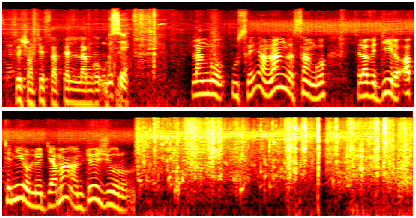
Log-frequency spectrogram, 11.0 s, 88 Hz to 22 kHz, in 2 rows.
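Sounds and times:
speech: 0:00.1 - 0:07.3
water rushing and splashing in a shallow stream: 0:07.3 - 0:10.2
gravel being sieved in a flowing stream: 0:07.3 - 0:10.9.

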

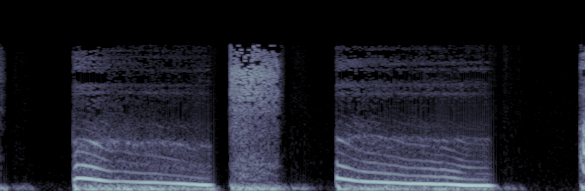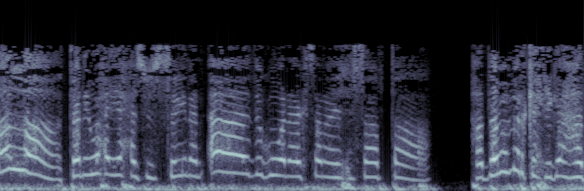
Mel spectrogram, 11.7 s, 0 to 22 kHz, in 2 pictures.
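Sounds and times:
group breathing in and out in a breathing exercise: 0:00.8 - 0:04.9
speech: 0:06.6 - 0:11.6.

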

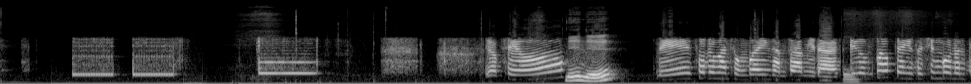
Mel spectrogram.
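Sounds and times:
phone keypad tones entering an ID number in an automated phone system: 0:02.6 - 0:03.2
speech: 0:05.6 - 0:06.2, 0:07.2 - 0:09.7.

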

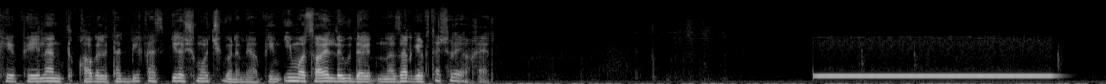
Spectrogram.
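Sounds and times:
speech: 0:00.0 - 0:05.0
quiet telephone line noise: 0:05.8 - 0:11.0
telephone dial tone after call disconnected: 0:08.2 - 0:10.7.

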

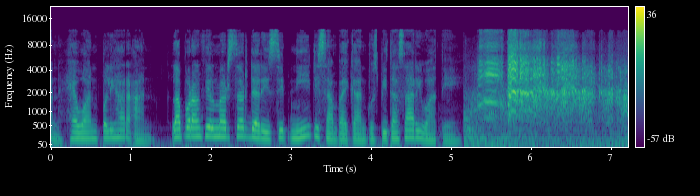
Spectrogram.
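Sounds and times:
speech: 0:00.0 - 0:05.5
silver gulls squawking at a beach in Australia: 0:05.2 - 0:07.2.

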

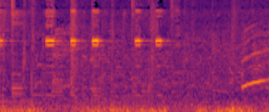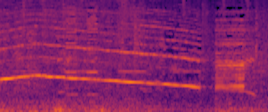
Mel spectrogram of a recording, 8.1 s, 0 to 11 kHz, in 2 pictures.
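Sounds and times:
busy outdoor crowd: 0:00.1 - 0:05.7
truck sirens wailing: 0:03.6 - 0:07.9.

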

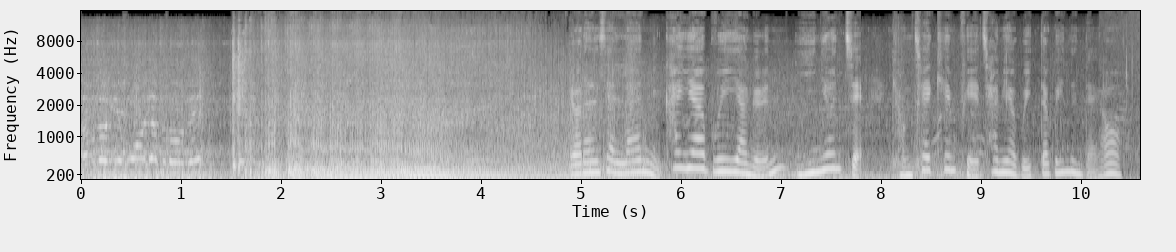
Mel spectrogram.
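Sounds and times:
police motorcycle engine revving through an obstacle course: 0:00.0 - 0:10.4
speech: 0:00.2 - 0:01.8, 0:04.9 - 0:10.5.

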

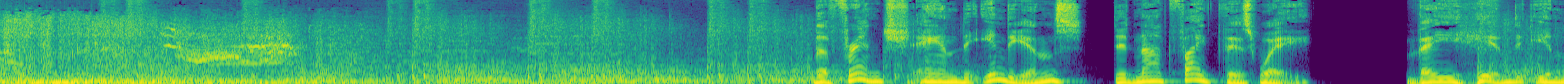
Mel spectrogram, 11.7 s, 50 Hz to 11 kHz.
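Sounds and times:
volley of gunfire from a line of troops in an open-field battle: 0:00.0 - 0:06.5, 0:11.0 - 0:11.7
speech: 0:06.1 - 0:09.9, 0:10.6 - 0:11.7.

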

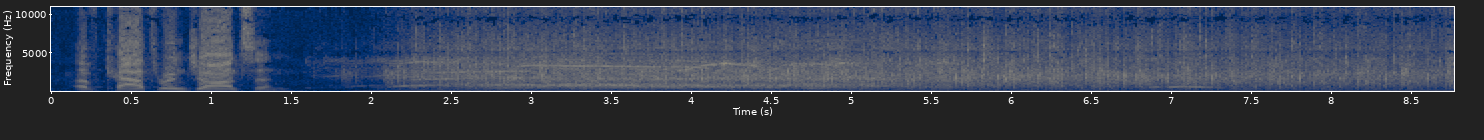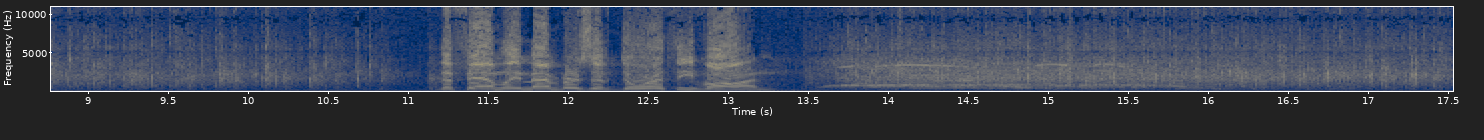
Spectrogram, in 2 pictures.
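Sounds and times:
speech: 0:00.2 - 0:01.6, 0:11.2 - 0:13.4
audience cheers and whoops at an honoring event: 0:01.8 - 0:05.6, 0:06.8 - 0:07.5, 0:13.5 - 0:16.3
large audience applauding at an honoring event: 0:01.8 - 0:11.2, 0:13.4 - 0:17.5.

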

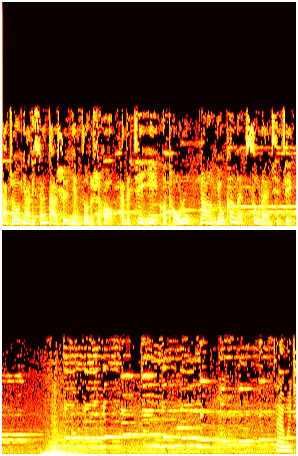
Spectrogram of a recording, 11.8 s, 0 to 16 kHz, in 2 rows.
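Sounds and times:
speech: 0:00.0 - 0:06.0, 0:11.4 - 0:11.7
glass harp with fingertips rubbing water-filled wine glasses: 0:01.8 - 0:11.7
low outdoor rumble: 0:06.6 - 0:07.6
dull thump: 0:06.7 - 0:07.5.

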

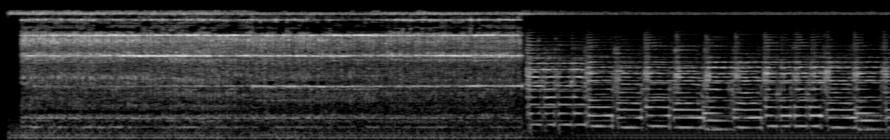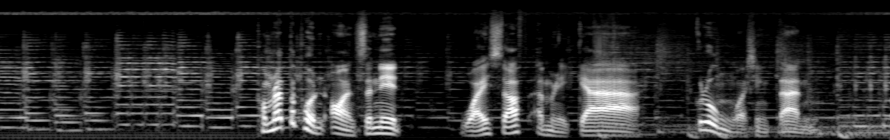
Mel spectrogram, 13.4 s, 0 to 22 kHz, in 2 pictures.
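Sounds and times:
alarm clock metallic ringing: 0:00.1 - 0:04.0
speech: 0:08.6 - 0:13.0.

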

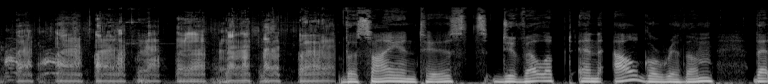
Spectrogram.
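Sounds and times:
pig grunting and squealing: 0:00.0 - 0:03.4
speech: 0:00.3 - 0:07.6.

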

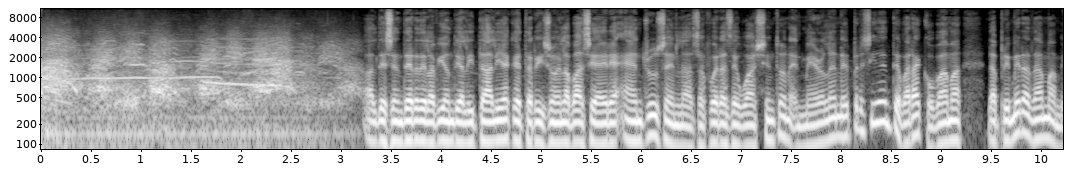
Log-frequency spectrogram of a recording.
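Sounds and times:
high sustained calls: 0:00.0 - 0:03.2
large crowd shouting and cheering: 0:00.0 - 0:03.2
speech: 0:03.2 - 0:10.2.

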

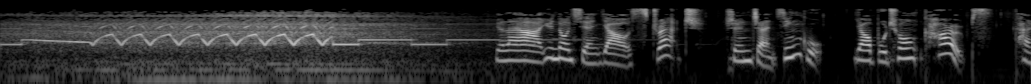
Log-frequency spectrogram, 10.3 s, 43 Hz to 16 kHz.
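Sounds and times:
ambulance siren wailing: 0:00.0 - 0:07.0
speech: 0:05.0 - 0:10.3.

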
